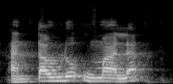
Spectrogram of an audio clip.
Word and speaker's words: Antauro Humala: A su vez también tiene vínculos con, con el señor, voy a pronunciar bien el nombre, Antauro Humala, que es un ex militar golpista y hace parte del partido ultranacionalista Unión por el Perú.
